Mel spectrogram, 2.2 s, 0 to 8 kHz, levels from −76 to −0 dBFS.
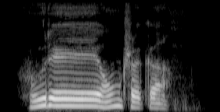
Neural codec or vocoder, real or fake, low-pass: none; real; 7.2 kHz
